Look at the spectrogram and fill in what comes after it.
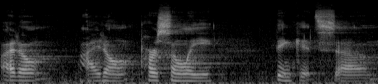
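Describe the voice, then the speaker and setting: Audible room echo and noticeable background noise surround this woman as she speaks. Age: 60s. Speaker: musician. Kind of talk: panel discussion. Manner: halting.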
